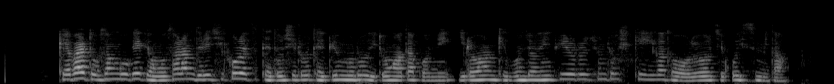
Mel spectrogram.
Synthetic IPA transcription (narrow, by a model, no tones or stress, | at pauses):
ke̞baɭtosʰaŋɡuɡe̞kjʌŋusʰaɾamdɯɾiɕʰiɡoɾe̞sʰʌte̞doɕʰiɾote̞ɡjumɯɾoidoŋɦadaboɲiːɾʌɦankibond͡ʑʌɡinpʰiɾjoɾɯɭt͡ɕʰuŋd͡ʑʰok̚ɕ͈i̥kʰiɡiɡatʌːɾjʌwʌd͡ʑiɡois͈ɯmɲida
